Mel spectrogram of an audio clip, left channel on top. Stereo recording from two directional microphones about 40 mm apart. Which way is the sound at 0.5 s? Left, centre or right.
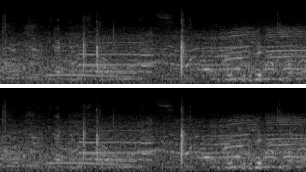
Centre.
